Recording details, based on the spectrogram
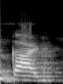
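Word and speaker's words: guard: कोई भी वाउल है उसके बीच में अगर यू आता है तो यू साइलेंट होता है ठीक है इसमें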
